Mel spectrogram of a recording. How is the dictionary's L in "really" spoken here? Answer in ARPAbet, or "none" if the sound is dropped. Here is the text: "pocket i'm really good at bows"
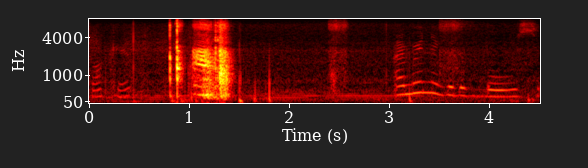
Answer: N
